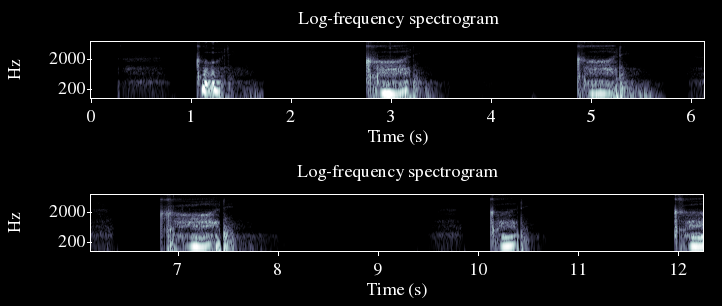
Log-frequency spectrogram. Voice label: お姉さんランダム, オノマトペ 左耳; 乳首オナ指示でカリカリタイムちょっぴりハードモード

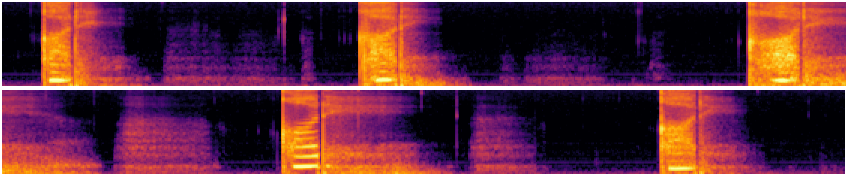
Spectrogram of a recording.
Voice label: ロリ カリカリ ランダム, オノマトペ, 右耳; 乳首オナ指示でカリカリタイムちょっぴりハードモード

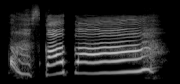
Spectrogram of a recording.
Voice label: 「助かったぁ」, 相づち・反応系【ポジティブ】

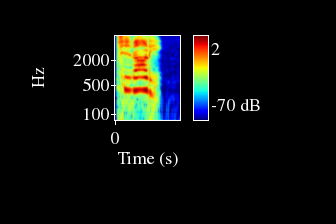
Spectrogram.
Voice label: ちらり, kawaii voice; ASMR; 色々なワンショット; 1200 kawaii voice!!

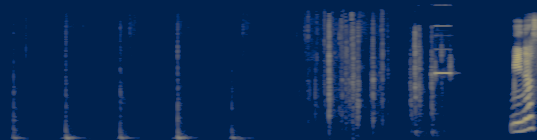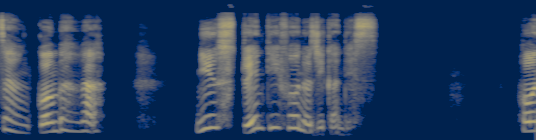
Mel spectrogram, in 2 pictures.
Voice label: 女性アナウンサー; ASMR

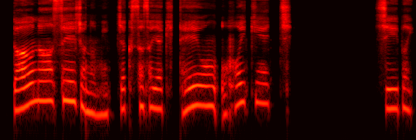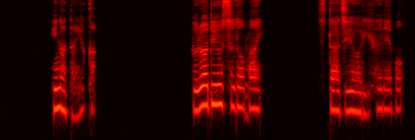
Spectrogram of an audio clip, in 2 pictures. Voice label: タイトルコール, ASMR

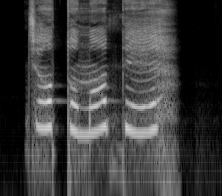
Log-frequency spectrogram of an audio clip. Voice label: ちょっとまって, kawaii voice; 1200 kawaii voice!!; 色々なワンショット

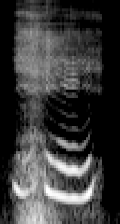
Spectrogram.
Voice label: にひー, kawaii voice; ASMR; 色々なワンショット; 1200 kawaii voice!!

